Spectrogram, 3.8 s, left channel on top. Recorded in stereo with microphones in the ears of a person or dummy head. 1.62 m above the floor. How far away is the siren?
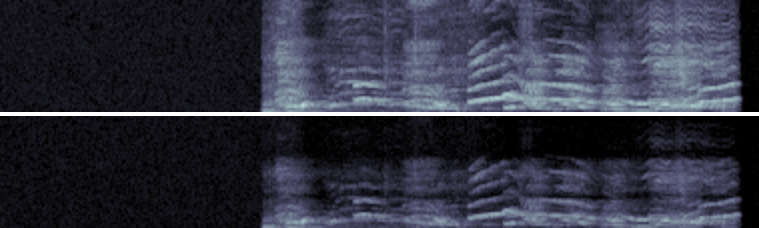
No siren in this recording.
